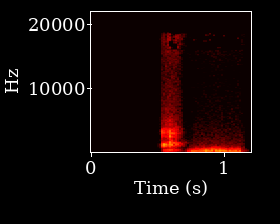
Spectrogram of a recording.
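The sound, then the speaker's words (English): A feisty female dog, called vicious, gives a short sharp bark followed at once by a lower, rougher sustained rumble lasting about half a second. “Oh, I got a spicy dog in here. That's a vicious animal. She is. Chased me off the porch.”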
